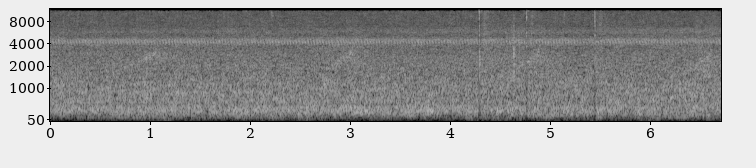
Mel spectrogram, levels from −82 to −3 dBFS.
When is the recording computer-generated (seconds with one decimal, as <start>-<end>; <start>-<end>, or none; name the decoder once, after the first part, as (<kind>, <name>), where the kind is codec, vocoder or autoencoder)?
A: none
